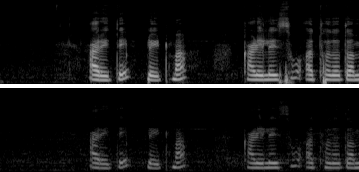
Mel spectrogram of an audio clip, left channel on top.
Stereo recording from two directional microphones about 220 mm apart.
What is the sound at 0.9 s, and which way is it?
Speech, 40° left (ahead or behind).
